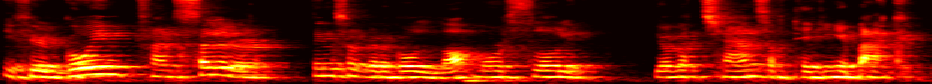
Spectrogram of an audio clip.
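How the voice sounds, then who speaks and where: A man's voice: on the high side, fairly even intonation, moderate pace, mellow, slight background noise. A man lecturing a class in an emphatic, teasing way, repeating key points and checking that students follow. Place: lecture room. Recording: echoey room from far off.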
